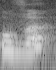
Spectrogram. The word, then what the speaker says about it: Ove: Que foi Um Homem Chamado Ove, ou Uva, segundo a pronúncia do filme, do Frederick Backman.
